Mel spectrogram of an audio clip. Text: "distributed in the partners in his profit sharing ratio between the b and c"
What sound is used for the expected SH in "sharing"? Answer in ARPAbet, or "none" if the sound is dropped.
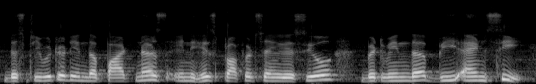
S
